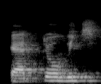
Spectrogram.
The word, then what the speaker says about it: Katowice: വേണമെങ്കിൽ ബ്രാക്കറ്റിൽ എഴുതിയോ കാറ്റോവിച്ച് എന്നാണ് വായിക്കുന്നത്. നമ്മുടെ കെ സാധാരണ വിച്ച് തന്നെ കുറയില്ല, ഈ ആ വിച്ച് pronounce ചെയ്യുന്നതാണ് കാറ്റോവിച്ച്.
